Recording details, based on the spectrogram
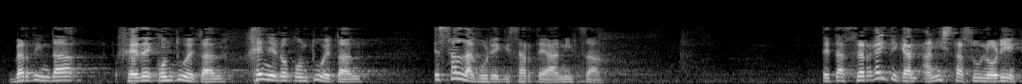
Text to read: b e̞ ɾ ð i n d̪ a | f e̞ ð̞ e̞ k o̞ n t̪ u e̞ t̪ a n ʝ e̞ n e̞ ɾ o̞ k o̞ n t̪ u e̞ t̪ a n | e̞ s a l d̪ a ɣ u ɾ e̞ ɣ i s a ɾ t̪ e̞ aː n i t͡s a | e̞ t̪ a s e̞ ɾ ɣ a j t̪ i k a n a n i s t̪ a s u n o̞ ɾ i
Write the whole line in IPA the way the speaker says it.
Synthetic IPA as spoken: b e̞ ɾ ð i n d̪ a | f e̞ ð̞ e̞ k o̞ n t̪ u e̞ t̪ a n ʝ e̞ n e̞ ɾ o̞ k o̞ n t̪ u e̞ t̪ a n | e̞ s a l d̪ a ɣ u ɾ e̞ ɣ i s a ɾ t̪ e̞ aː n i t͡s a | e̞ t̪ a s e̞ ɾ ɣ a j t̪ i k a n a n i s t̪ a s u n o̞ ɾ i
